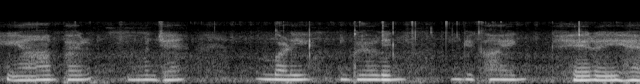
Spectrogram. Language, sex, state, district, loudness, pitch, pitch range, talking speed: Hindi, female, Bihar, Kishanganj, -19 LUFS, 220 Hz, 205-225 Hz, 85 wpm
